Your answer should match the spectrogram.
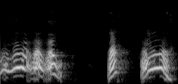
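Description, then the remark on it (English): A voice imitates a dog: a rough, warbling growl lasting over half a second, then a pause and two sharp barks in quick succession. “It started to growl, then it barked and lunged.”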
